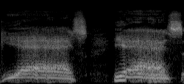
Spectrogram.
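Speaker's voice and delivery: crying, very high, ecstatic screamed "yes". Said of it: "crying and screaming".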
